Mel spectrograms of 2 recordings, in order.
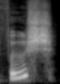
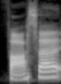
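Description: First: It is one syllable ending in sh. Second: It has an ah vowel and ends in sa. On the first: This is the British pronunciation. "if you go to Britain, the pronunciation is the Fush, like with an H" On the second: This is the American pronunciation. "That's more of the American way to say it"

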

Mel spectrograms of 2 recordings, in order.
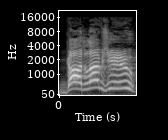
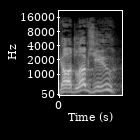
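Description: First: It is said a little more loudly. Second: It is said at a normal speaking volume.

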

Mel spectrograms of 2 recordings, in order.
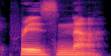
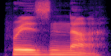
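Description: Both takes have the same delivery.

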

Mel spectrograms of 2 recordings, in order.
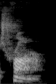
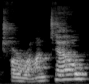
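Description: First: The word is said fast with syllables run together. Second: The word is said slowly with every syllable clear. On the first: This is how locals say the name. "We all say Toronto. Like we just kind of run it really fast" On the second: This is how outsiders say the name. "Most people consider my city to be called Toronto"

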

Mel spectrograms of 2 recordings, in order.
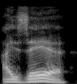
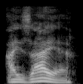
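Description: First: It is said the American way. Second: It is said the British way.

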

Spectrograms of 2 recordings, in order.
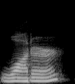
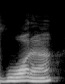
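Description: First: It is said with a neutral standard accent. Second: It is said with a strong New York accent. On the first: "instead of water" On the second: "the native New Yorker ... says water"

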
